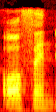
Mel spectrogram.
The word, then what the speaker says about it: often: Often or often? Is T silent or not? Often. Often, not often. It's pronounced often without a silent T.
